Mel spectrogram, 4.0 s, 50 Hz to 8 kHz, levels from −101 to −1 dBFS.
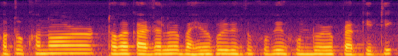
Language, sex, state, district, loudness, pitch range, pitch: Assamese, male, Assam, Sonitpur, -15 LUFS, 180-195 Hz, 190 Hz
